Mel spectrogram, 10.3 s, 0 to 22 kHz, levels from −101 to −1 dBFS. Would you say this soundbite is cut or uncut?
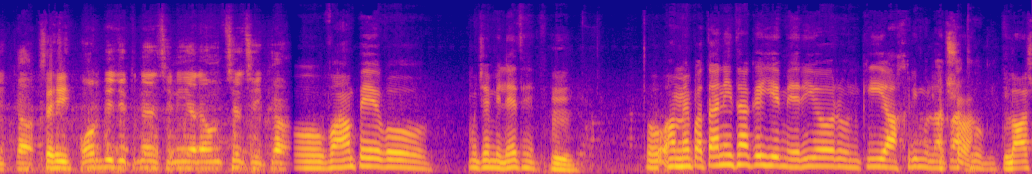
cut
